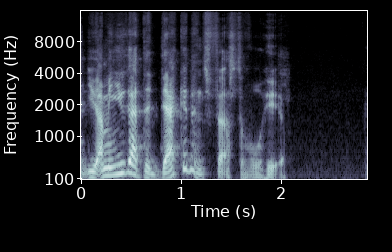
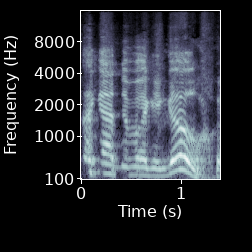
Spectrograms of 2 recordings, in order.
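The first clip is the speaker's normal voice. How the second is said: higher, laughing as he backs out; laughing retold panic; 7 semitones higher than usual. Leaving the hairy bar, laughing in mock panic. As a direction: squeal it through laughter, backing away. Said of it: "I was like".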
